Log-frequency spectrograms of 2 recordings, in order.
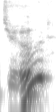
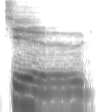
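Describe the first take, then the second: First: It sounds like a question. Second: It sounds dismayed and disappointed. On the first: The speaker is asking something. "If you're to ask a question" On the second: The speaker is disappointed. "express consternation and disappointment"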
